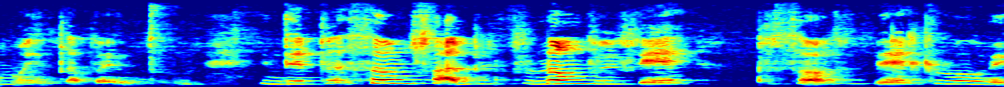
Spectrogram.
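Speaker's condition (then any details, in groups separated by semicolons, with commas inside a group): Spastic diplegic cerebral palsy; did not speak as young child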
